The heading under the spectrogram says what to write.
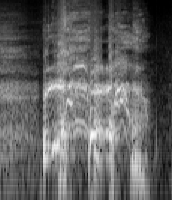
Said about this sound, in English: I got a little cough.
